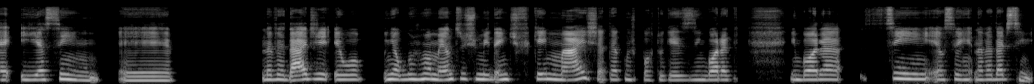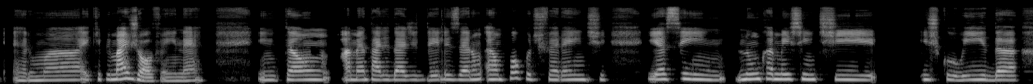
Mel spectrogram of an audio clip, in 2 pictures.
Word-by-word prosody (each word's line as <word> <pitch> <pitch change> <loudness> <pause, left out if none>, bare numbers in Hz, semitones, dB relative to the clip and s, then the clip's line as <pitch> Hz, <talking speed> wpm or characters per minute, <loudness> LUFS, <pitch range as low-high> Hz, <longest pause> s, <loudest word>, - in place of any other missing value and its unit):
Eh, 210 - +3
e 215 0 -1
assim, 215 -2 0 0.2
eh, 185 0 -1 0.9
na 220 0 -1
verdade 230 +3 +4
eu 225 +1 -1 0.2
em 235 +1 +3
alguns 230 +1 +1
momentos 245 +1 +1
me 240 -1 +2
identifiquei 235 +1 0
mais 230 +5 +5
até 215 -1 -5
com 220 - -11
os 220 - -5
portugueses, 205 -1 -6
embora 210 0 +1 0.6
embora 220 0 +2 0.2
sim, 255 -2 +1
eu 220 - -2
sei. 220 0 0
Na 215 -1 -4
verdade 225 +1 -1
assim, 195 -8 -1
era 185 0 -6
uma 200 +2 -1
equipe 225 +2 -5
mais 245 +3 +7
jovem, 165 -4 -1
né. 175 +3 -2 0.5
Então 210 +1 0
a - - +5
mentalidade 210 0 -1
deles 215 +2 -4
era 215 +1 +1
um - - -2
é 225 - +3
um 225 - -2
pouco 275 +1 -4
diferente, 220 0 -3 0.4
e 245 -1 +3
assim, 235 -2 +2
nunca 250 +2 +1
me 240 0 +2
senti 225 -3 +1 0.4
excluída 205 -2 -1
220 Hz, 135 wpm, -24 LUFS, 210-235 Hz, 0.9 s, mais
